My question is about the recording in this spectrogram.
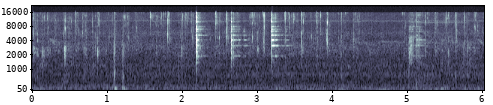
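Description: A cat eating chunky wet cat food from a small stainless-steel bowl: faint, scattered chewing clicks, with a couple of short metallic clinks against the bowl about two and three seconds in.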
